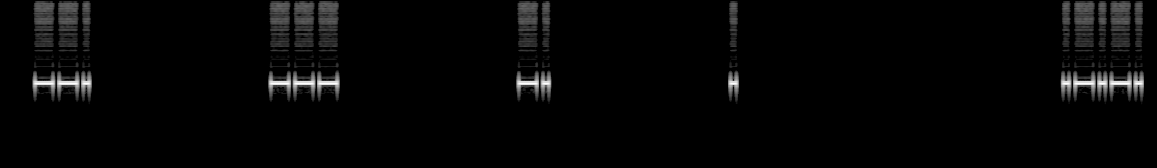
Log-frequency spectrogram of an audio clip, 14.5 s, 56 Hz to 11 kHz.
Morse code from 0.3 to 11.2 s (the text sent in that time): GONE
